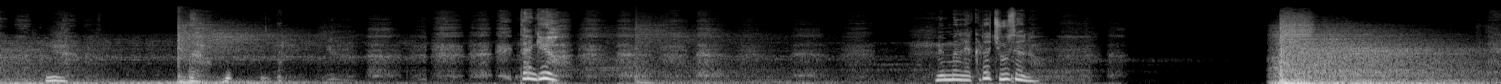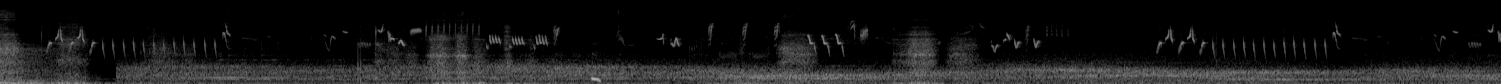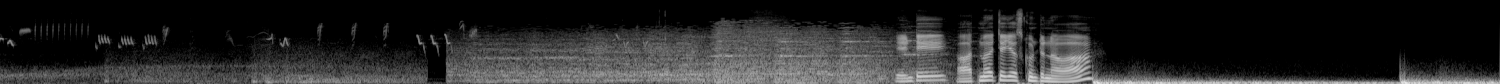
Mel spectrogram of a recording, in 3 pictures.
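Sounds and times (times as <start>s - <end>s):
birds chirping and trilling: 2.0s - 11.4s, 14.9s - 38.6s.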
